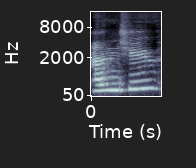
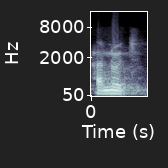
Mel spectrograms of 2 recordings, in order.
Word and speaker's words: Anuj: Is it Anju? How do you pronounce your name? I don't know why several teachers made a mistake to pronounce my name. Actually, it's Anuj, A-N-U-J, Anuj.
